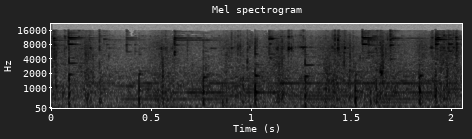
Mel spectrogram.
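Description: Footsteps clatter quickly up metal stairs.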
